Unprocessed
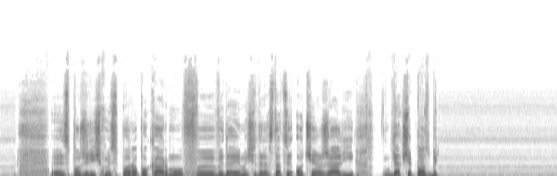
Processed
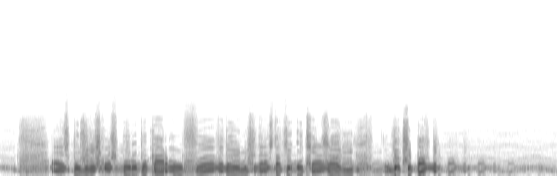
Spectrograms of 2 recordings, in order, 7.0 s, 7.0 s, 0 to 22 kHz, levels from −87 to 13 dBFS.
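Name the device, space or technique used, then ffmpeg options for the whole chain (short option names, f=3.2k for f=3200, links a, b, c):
voice changer toy: -filter_complex "[0:a]aeval=exprs='val(0)*sin(2*PI*960*n/s+960*0.3/1.5*sin(2*PI*1.5*n/s))':c=same,highpass=420,equalizer=f=440:t=q:w=4:g=-7,equalizer=f=710:t=q:w=4:g=5,equalizer=f=1.1k:t=q:w=4:g=9,equalizer=f=3.4k:t=q:w=4:g=-8,lowpass=f=4k:w=0.5412,lowpass=f=4k:w=1.3066,asettb=1/sr,asplit=3[a][b][c];[a]atrim=end=0.994[d];[b]atrim=start=0.99:end=1.44,asetpts=PTS-STARTPTS,afade=t=in:d=0.004:c=qsin,afade=t=out:st=0.446:d=0.004:c=qsin,equalizer=f=2.5k:t=o:w=0.89:g=5[e];[c]atrim=start=1.436[f];[d][e]acrossfade=d=0.004:c1=hsin:c2=qsin[g];[g][f]acrossfade=d=0.004:c1=qsin:c2=hsin,asplit=2[h][i];[i]adelay=373,lowpass=f=2.7k:p=1,volume=-15.5dB,asplit=2[j][k];[k]adelay=373,lowpass=f=2.7k:p=1,volume=0.51,asplit=2[l][m];[m]adelay=373,lowpass=f=2.7k:p=1,volume=0.51,asplit=2[n][o];[o]adelay=373,lowpass=f=2.7k:p=1,volume=0.51,asplit=2[p][q];[q]adelay=373,lowpass=f=2.7k:p=1,volume=0.51[r];[h][j][l][n][p][r]amix=inputs=6:normalize=0,volume=2dB"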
